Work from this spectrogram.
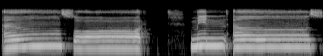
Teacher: نون ساکن کے بعد صاد ہے یہاں پہ اخفا ہوگا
